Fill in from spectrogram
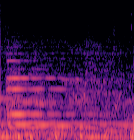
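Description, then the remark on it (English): A church clock bell, the clock on the tech, strikes once and rings on with a long, steady, resonant hum, while faint murmuring voices carry on underneath. “Yeah, I'm sure that's the clock on the tech.”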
